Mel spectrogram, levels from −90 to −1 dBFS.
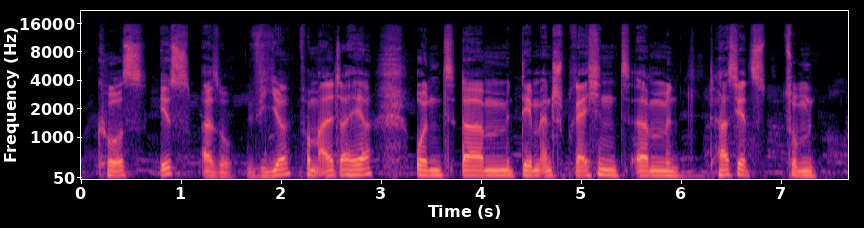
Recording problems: background chatter; faint; throughout; 4 voices, 25 dB below the speech

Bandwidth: 15.5 kHz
